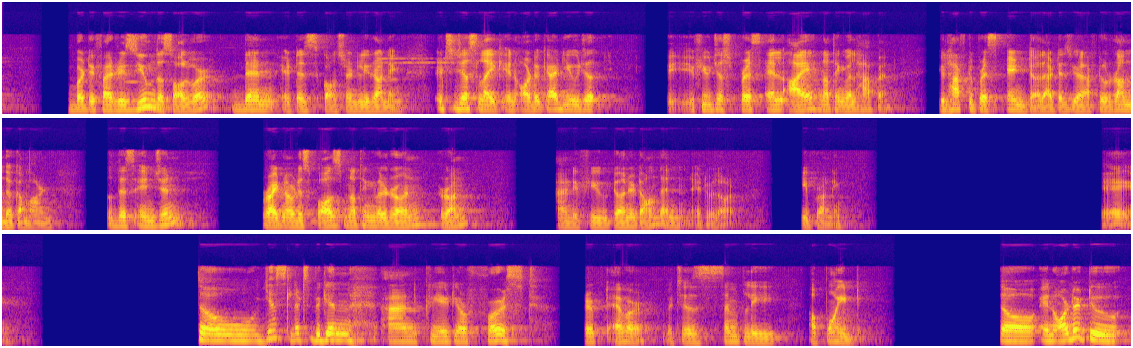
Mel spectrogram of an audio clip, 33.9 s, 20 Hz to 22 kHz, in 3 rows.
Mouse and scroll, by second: 1.2 click, 12.8 click, 15.8 click, 19.8 click, 21.1-22.2 drag, 22.5 click.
